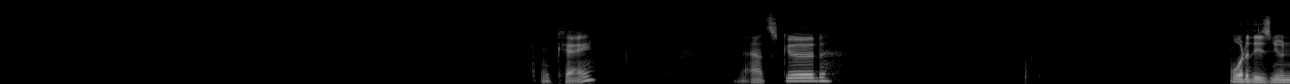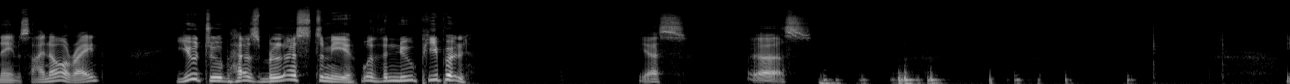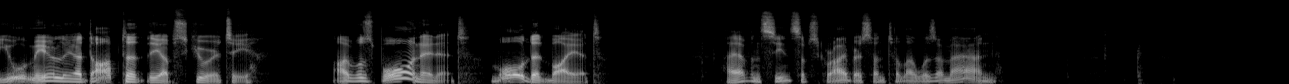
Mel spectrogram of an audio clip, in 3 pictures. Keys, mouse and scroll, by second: 6.2-12.2 drag, 6.2 t, 10.2 ctrl+shift+a, 20.4-22.4 drag, 33.3-36.7 drag, 33.3 e, 34.5 ctrl+shift+middle click, 34.6 ctrl+shift+a, 36.8 b, 38.0 shift+click, 38.5 ctrl+z.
